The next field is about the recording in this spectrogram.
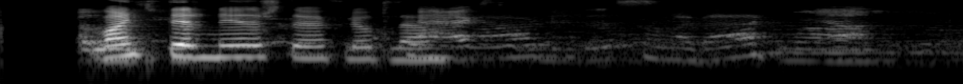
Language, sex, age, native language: Icelandic, female, 18-19, Icelandic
